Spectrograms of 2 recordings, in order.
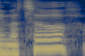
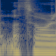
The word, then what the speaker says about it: Mathur: My name is Roy Mathur. I'm a writer. Mathur is spelt M A T H U R.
